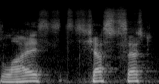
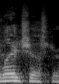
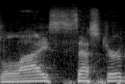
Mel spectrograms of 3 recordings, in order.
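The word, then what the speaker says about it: Leicester: I mean, is that pronounced Lester tester? All right, Marica, however you want to pronounce it. Lchester, I guess you go with that. One of the greatest underdog stories in sports history continued as Lysester. There's no H there.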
